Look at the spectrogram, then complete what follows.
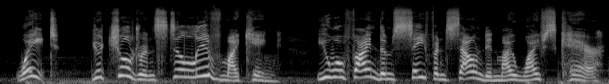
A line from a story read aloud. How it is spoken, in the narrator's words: He shouted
